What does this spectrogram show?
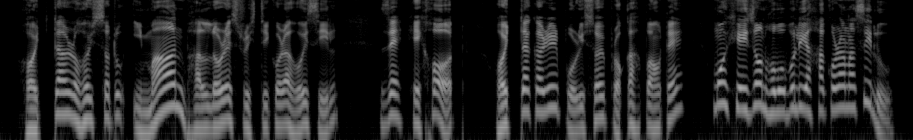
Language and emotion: Assamese, surprised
